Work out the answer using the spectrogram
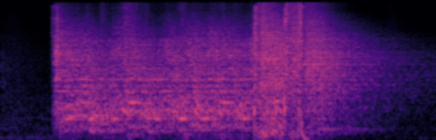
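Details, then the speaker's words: Small block Chevy engine of unknown condition with a little gas poured into the carburetor: the starter cranks with a rough, uneven brief catch, then the engine dies without running. It barely kicks. "Ooh. Put a little more in there. Didn't feel no, bad. that didn't kick bad at all, so."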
